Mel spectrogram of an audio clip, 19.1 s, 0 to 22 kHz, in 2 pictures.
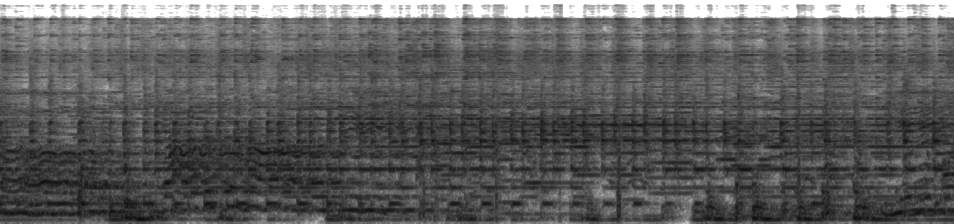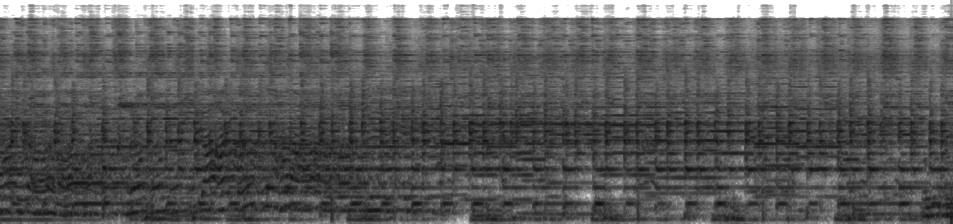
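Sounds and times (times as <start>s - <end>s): person singing: 0.0s - 4.6s, 8.8s - 14.2s
harmonium reed chords: 0.0s - 19.0s
quick tabla rhythm: 0.0s - 19.0s.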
